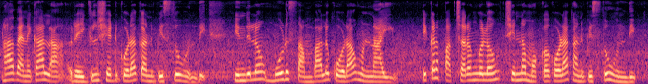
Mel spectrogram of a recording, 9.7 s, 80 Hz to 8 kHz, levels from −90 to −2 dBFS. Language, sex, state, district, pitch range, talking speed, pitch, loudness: Telugu, female, Telangana, Hyderabad, 180-230 Hz, 125 wpm, 210 Hz, -14 LUFS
